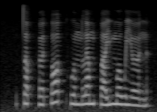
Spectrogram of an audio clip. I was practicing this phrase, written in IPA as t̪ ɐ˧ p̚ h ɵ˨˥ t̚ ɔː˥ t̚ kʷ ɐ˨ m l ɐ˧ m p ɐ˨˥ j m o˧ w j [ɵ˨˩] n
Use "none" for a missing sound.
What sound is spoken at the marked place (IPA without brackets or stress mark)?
ɵ˨˩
